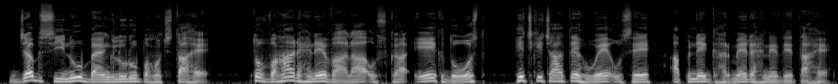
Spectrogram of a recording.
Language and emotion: Urdu, neutral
